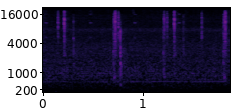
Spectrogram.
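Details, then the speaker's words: BMW E93 M3 motorized glove box latch actuator, removed from the car: faint light clicks about twice a second but no movement; the gears are gummed by hardened lubricant, fixed by cleaning. "I mean, you can probably hear the little click. You hear it? But it's not moving."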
